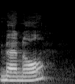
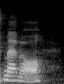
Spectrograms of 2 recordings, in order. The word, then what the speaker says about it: Manon: Manon. – See, now you're saying it. – Manon. – Spell it. – M-A-N-O-N.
